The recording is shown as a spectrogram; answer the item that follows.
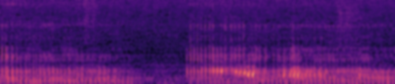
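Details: Domestic cat purring, slowed down by editing: a deep, pulsing rumble that pauses briefly near the middle, then resumes a little louder with faint higher overtones.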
